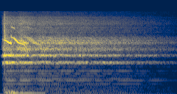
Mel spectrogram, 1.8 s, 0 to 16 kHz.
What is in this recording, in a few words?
gong; SGI IndiZone 2; pillars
